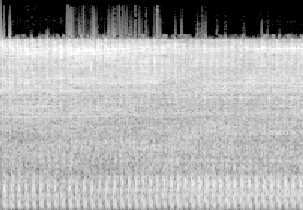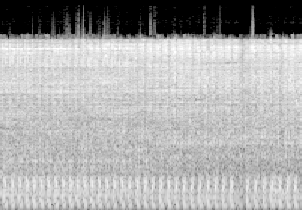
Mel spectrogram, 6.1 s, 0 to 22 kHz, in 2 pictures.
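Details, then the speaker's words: 2002 Yamaha Warrior 350 ATV idling after installing a new DG muffler and checking oil: deep, throaty, even single-cylinder thump with no ticks or knocks; runs fine, slight exhaust smoke burning off. "i actually like the sound of it it sounds deeper throatier whatever you want to call it"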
